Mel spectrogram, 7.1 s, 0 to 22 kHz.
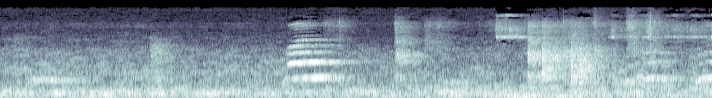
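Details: A single bright, clear meow from Sia, a pet tortoiseshell cat, recorded on 2019/10/21, followed by household clatter and clicks in a quiet indoor room.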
